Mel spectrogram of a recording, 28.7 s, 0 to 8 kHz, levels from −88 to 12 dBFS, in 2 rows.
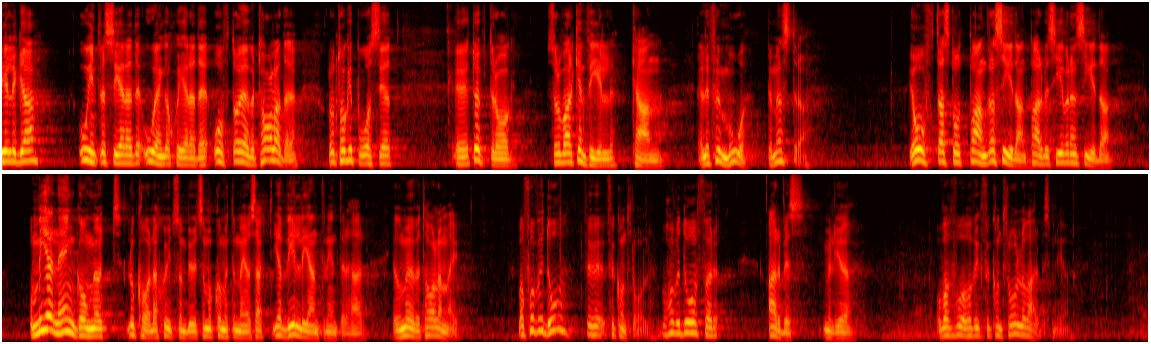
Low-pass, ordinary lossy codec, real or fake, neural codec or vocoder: none; none; real; none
